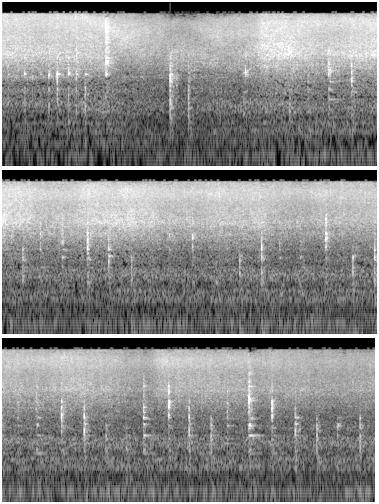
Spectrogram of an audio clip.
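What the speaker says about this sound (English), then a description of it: "I'm going to saute this for a minute or two before we continue." Fresh herbs sauté in a pan for curry tofu puff, a steady hissing sizzle with regular sharp scrapes of a spatula against the metal, close and continuous, no voices.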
